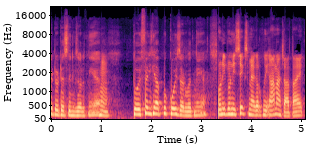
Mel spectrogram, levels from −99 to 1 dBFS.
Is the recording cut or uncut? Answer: cut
